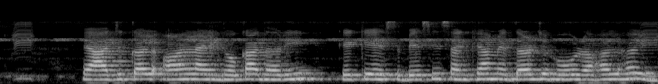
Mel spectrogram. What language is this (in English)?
Magahi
